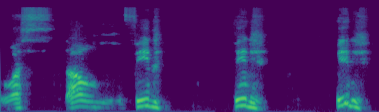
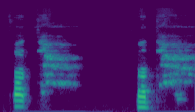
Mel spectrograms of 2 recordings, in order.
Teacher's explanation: তো হা সুকুনটা পরিষ্কার বাতাস বের হয়ে প্রকাশ পাবে।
